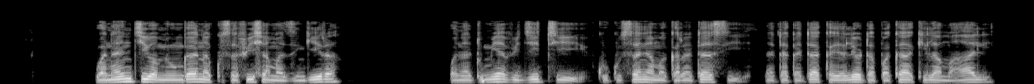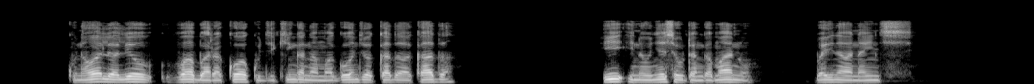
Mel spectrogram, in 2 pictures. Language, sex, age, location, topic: Swahili, male, 18-24, Kisumu, health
